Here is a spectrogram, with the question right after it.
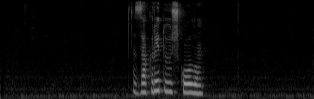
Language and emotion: Russian, neutral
